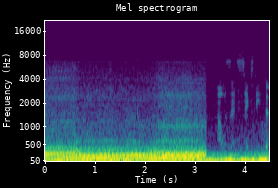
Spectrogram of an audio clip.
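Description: A drag car launching hard down a drag strip, its engine roaring loud and close with a deep, pulsing rumble that shifts pitch as it pulls away, then drops sharply while people talk nearby.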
